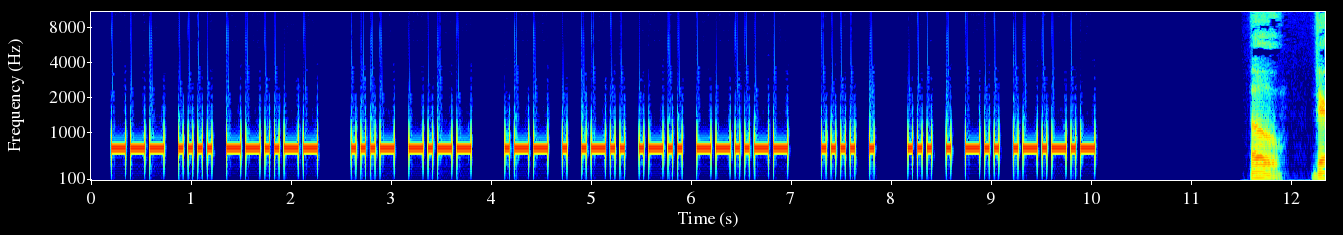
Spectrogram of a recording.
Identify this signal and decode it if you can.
Morse code, heard as a keyed tone, about 25 wpm, 700 Hz. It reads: OH, VY WELL, HE SED.
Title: Sentences from Top 500 Words and Abbreviations 25wpm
